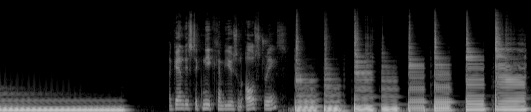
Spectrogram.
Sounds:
Musical instrument, Bass guitar, Music, Speech, Plucked string instrument, Guitar

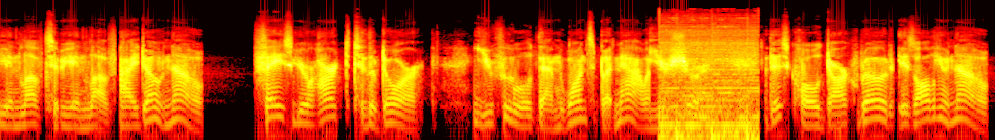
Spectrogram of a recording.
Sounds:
Speech, Music

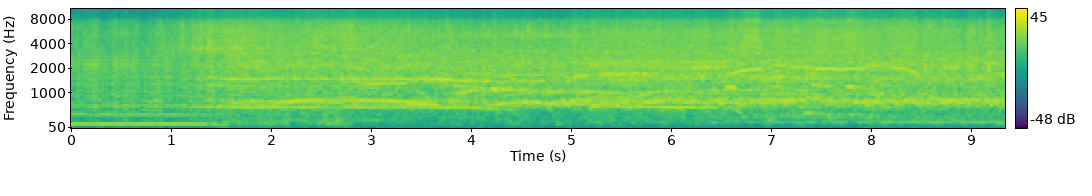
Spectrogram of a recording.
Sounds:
Drum, Musical instrument, Speech, Drum kit, Drum machine, Music

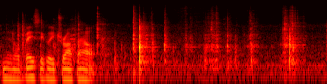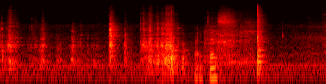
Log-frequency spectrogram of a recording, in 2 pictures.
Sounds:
dishes, pots and pans

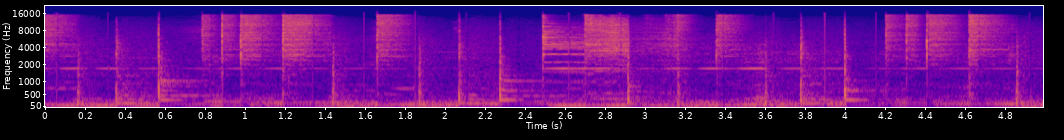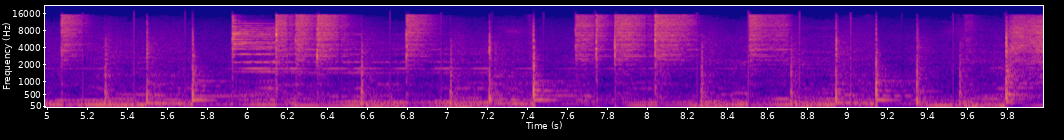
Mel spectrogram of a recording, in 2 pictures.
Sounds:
Musical instrument, Music, Bass drum, Drum, Drum kit

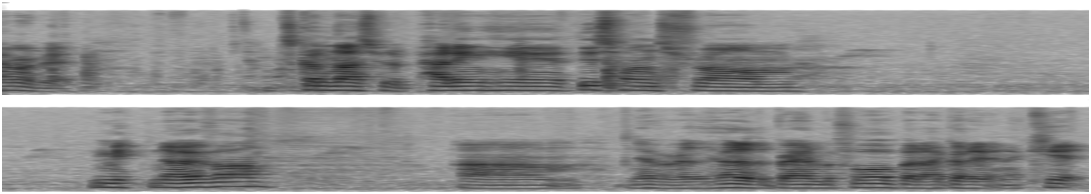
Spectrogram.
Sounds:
Speech

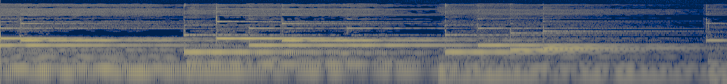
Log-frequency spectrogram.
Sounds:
Music

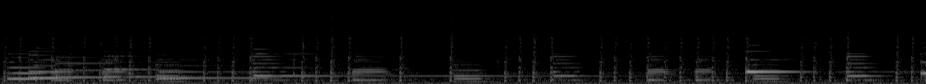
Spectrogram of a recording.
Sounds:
Music, Percussion

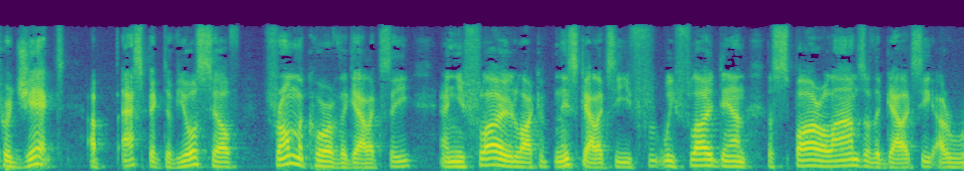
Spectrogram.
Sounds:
Speech

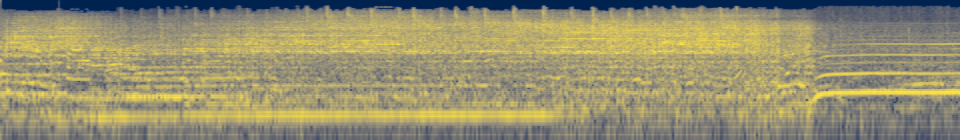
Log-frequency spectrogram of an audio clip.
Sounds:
Singing, Crowd, Music, Musical instrument, Drum, Drum kit

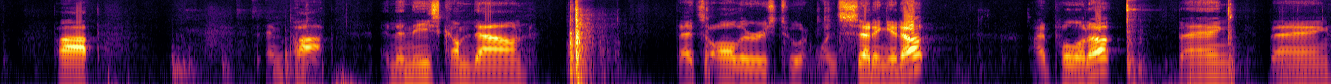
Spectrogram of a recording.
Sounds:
Speech

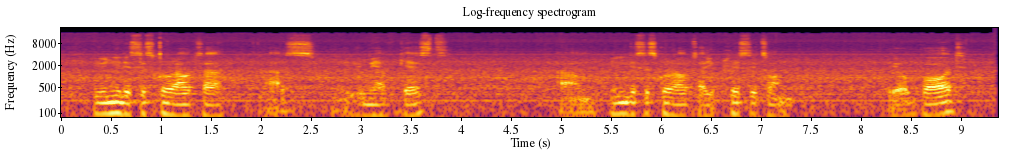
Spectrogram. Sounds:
Speech

